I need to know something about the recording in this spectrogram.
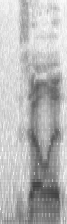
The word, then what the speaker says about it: zealot: it's just your basic z-lot see a lot dealer suppose zealot is the proper way to say it but i'm not a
